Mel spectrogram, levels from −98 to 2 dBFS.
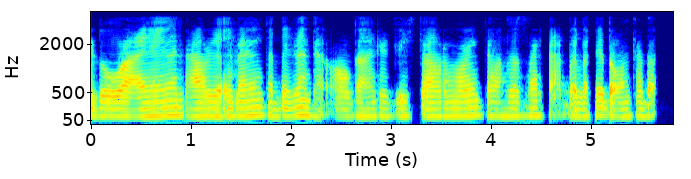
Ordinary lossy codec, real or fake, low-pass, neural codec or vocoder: none; fake; 3.6 kHz; codec, 44.1 kHz, 1.7 kbps, Pupu-Codec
